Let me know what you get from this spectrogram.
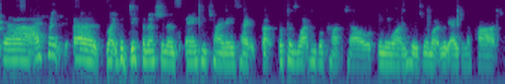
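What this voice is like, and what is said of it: New Zealand accent. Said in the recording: “So I hear an accent from you. Is that Australia? ... New Zealand.”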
